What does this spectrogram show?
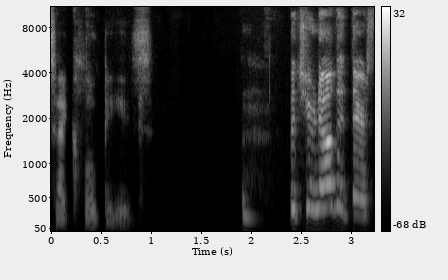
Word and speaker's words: Cyclopes: We did Cyclops, and it was Cyclopes. Oh, like, what the fuck are you talking about? Cyclops. Cyclopes. And I was like, I don't know where that comes from, but that was direct from the author.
